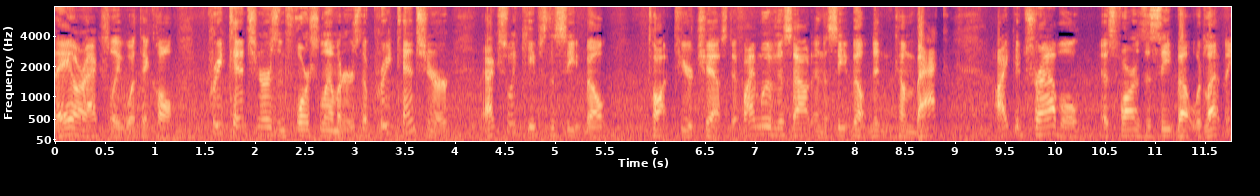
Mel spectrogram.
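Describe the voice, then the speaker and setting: Over noticeable background noise, a man talks at a fairly quick pace with lively intonation and a fairly high pitch. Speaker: car salesman. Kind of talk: product demo during test drive. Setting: in a car. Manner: whispering briefly.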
